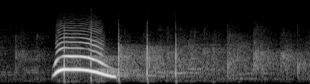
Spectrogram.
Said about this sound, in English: Not to make things awkward for you leaving or anything, but let's give him applause. Woo!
